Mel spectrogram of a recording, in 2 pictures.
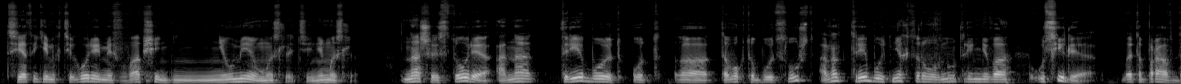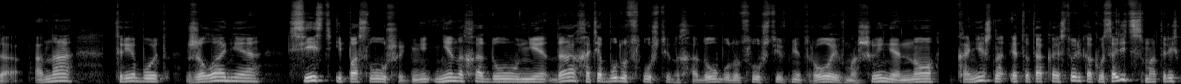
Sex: male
